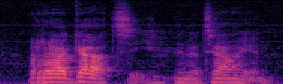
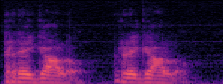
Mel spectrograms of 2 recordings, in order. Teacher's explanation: the r in Spanish almost sounds like a d you don't Trill the r in Spanish as much as you do in Italian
